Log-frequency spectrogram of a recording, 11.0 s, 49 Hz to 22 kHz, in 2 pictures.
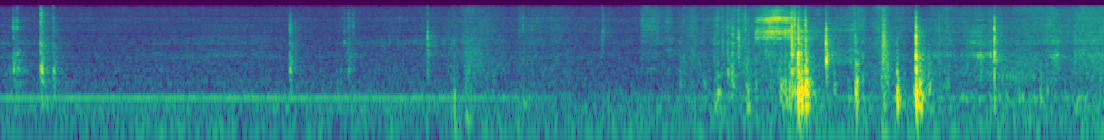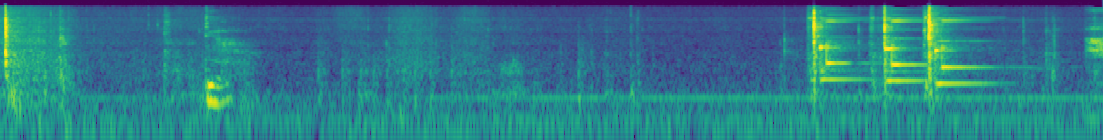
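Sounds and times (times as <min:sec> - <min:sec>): toy button click: 0:09.6 - 0:10.8.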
